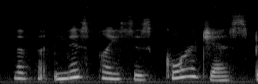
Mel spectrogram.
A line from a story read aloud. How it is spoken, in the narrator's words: Berry exclaimed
